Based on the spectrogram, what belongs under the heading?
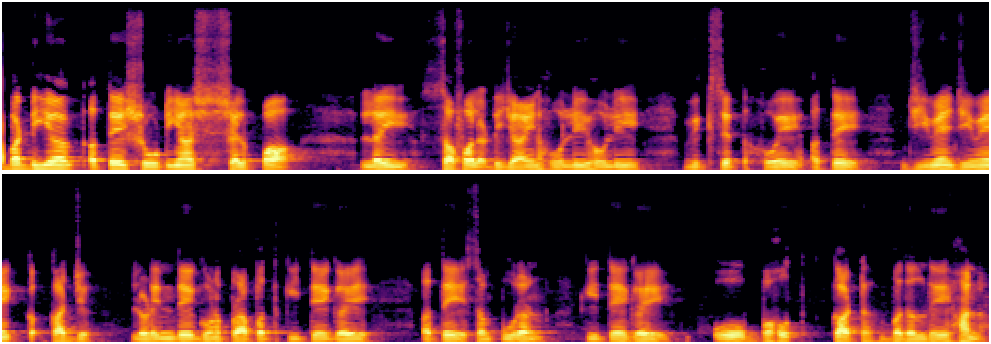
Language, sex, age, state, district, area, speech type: Punjabi, male, 60+, Punjab, Shaheed Bhagat Singh Nagar, rural, read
